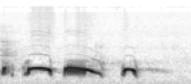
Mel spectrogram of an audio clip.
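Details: Spotted dove cooing, meant to coax newly caught captive doves into cooing: one crisp phrase of a short lead note, two long mellow arched coos and a clipped closing coo.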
